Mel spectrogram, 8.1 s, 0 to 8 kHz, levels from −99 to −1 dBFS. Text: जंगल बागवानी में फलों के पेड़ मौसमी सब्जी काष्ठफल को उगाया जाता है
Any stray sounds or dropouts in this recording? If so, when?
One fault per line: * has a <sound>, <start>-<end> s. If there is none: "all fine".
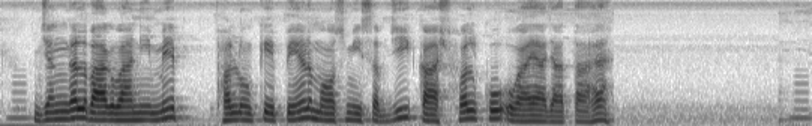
all fine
